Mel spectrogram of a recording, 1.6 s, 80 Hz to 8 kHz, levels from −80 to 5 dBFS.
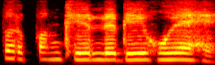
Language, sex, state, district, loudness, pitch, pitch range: Hindi, female, Assam, Hailakandi, -15 LUFS, 265 Hz, 265-275 Hz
